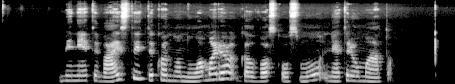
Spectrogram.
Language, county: Lithuanian, Šiauliai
